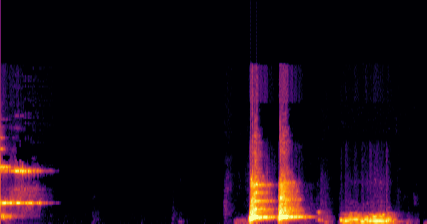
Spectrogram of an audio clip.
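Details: Blenheim Cavalier King Charles Spaniel puppies from a litter of five born at New Year to Paris and Spike, indoors in their puppy pen: a thin high whine, then two sharp barks close together and a wavering harmonic yelp.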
